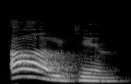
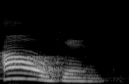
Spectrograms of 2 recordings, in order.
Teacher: Não vai falar alguém, porque o L em espanhol, ele tem som de L mesmo. Ele não vai ter som de U.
